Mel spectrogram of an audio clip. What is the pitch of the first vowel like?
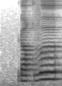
low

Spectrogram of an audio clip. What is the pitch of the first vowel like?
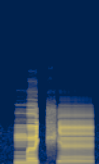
high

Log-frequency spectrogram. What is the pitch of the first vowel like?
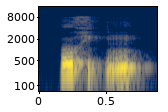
high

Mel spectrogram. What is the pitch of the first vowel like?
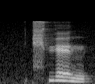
falling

